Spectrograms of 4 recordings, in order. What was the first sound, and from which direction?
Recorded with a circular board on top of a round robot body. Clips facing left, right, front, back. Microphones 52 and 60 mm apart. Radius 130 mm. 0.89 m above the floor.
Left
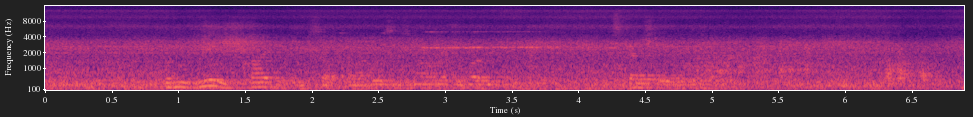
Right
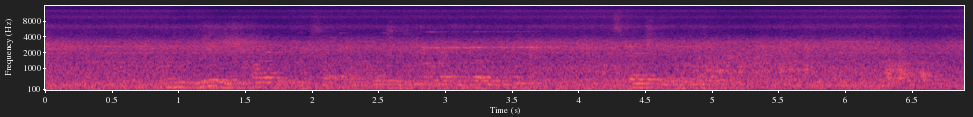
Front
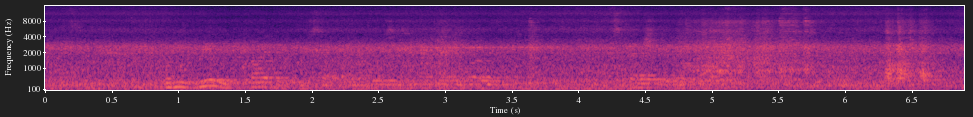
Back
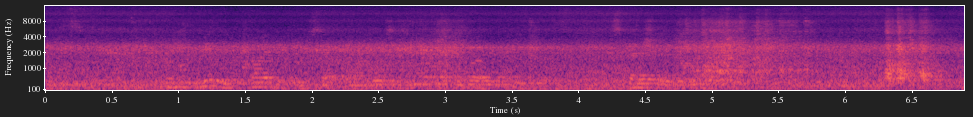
A man speaking, 50° left.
